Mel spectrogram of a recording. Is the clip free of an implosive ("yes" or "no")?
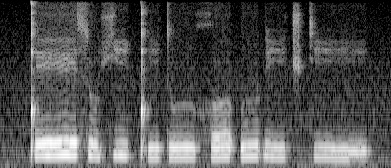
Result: no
